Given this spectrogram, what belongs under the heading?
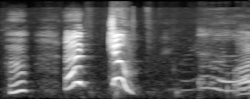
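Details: Person sneezing repeatedly, unable to stop, while doing makeup on little brother: three quick voiced sneeze-like bursts with rising then falling pitch, then a brief voiced sound; sneeze.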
